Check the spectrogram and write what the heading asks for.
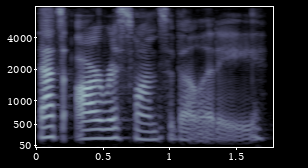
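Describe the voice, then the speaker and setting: A woman's voice: on the low side, huge pitch swings, moderate pace, creaky. A woman guest on a podcast, talking openly and reflectively in casual chat, laughing often.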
